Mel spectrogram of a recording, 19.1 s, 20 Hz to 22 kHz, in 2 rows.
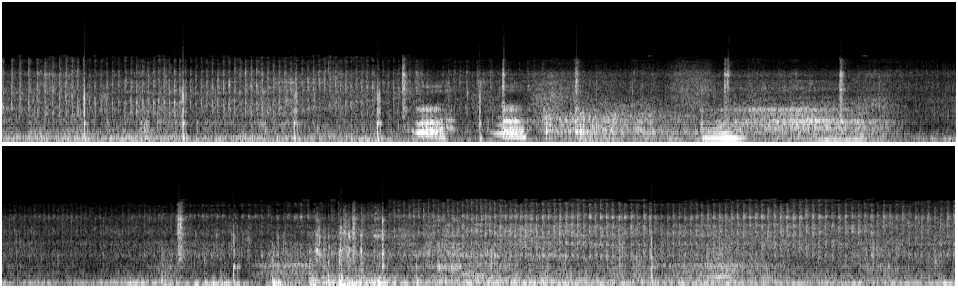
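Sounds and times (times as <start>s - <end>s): bike rattling and knocking: 0.0s - 6.5s, 9.1s - 19.0s
tyres rolling on dirt: 0.0s - 19.0s
wind rumbling over microphone: 4.4s - 19.0s.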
